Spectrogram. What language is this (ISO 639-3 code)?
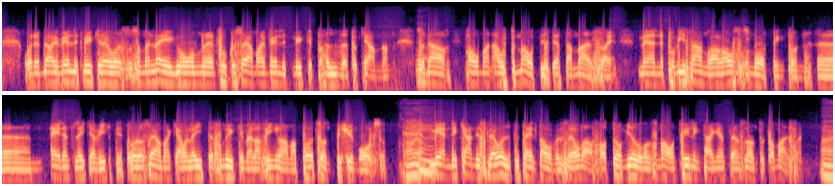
swe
